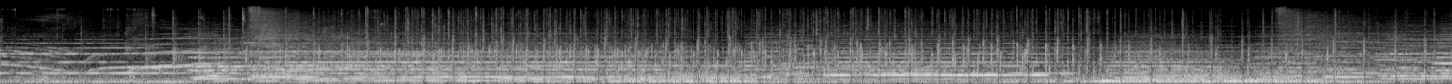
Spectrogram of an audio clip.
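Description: Orchestral music with brass playing held chords that change every second or two, over a crowd's applause and cheering.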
